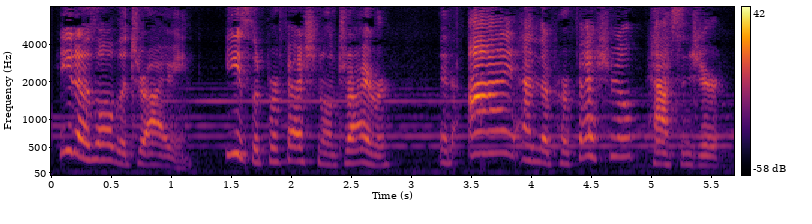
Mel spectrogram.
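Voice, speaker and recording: A woman's voice: a little high, sing-song, moderate pace, sharp tone, faint music behind, voice pushed up. A woman voicing a friendly, carefree travelling cat in a children's story, chatty, upbeat and emphatic. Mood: chatty, proud.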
